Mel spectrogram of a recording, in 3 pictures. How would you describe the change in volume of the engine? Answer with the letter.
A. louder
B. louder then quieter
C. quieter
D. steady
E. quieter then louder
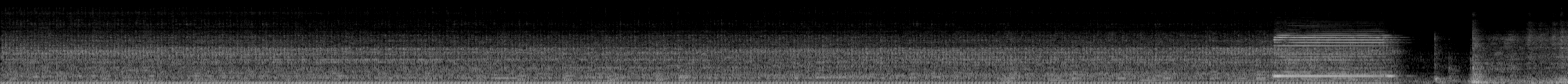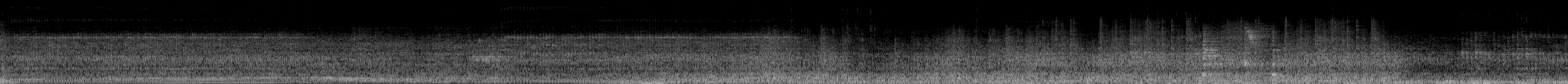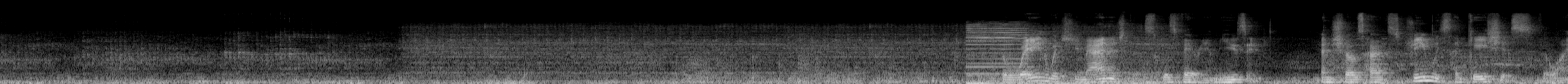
D.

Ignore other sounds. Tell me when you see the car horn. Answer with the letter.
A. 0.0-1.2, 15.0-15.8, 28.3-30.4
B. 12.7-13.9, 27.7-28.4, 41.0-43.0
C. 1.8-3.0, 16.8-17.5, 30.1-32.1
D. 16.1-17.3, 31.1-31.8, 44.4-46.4
B.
